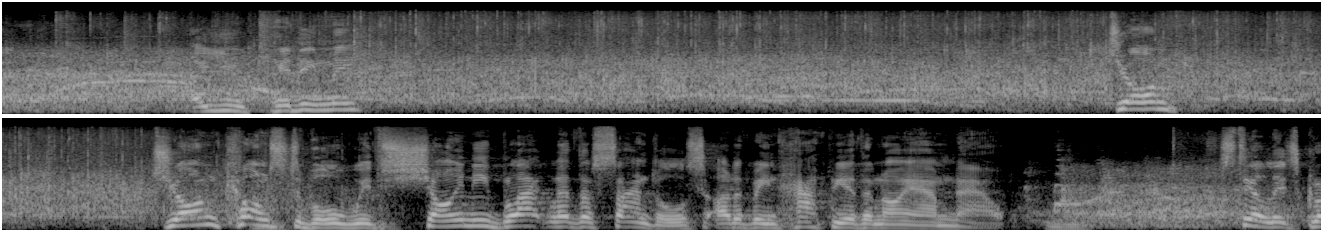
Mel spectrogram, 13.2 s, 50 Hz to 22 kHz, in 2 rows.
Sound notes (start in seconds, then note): 5.6 applause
